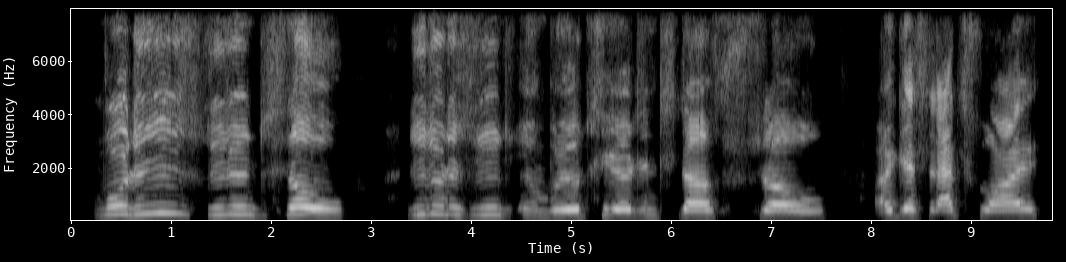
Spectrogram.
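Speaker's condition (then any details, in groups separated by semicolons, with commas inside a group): Cerebral palsy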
